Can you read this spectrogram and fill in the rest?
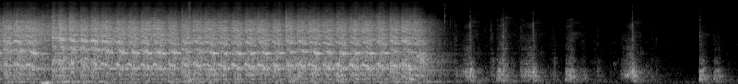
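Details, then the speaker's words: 1967 Dodge Charger 383 V8, first start in 15 years after a new fuel filter: starter cranks steadily at about four turns per second for four seconds without catching; normal extended cranking while fuel primes. "All right, we're going to fire it up. It's going to take a little bit of cranking to get the fuel in through the fuel filter, etc."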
